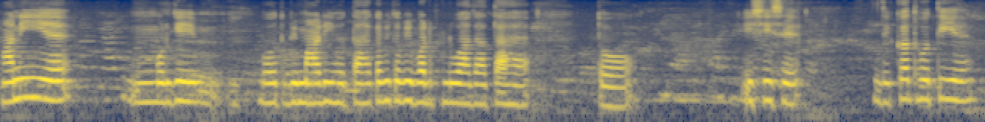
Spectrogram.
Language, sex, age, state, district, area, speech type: Hindi, female, 45-60, Bihar, Madhepura, rural, spontaneous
